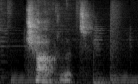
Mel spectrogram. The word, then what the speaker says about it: chocolate: Então a palavra chocolate em inglês é chocolate. Chocolate. Aí você percebe que eu não falo chocolate, é chocolate. Tem um O aí no meio do caminho que ele está ali só de figura, né?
